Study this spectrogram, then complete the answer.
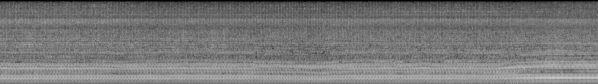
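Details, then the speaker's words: O.S. FS-91S II four-stroke glow engine on test stand, first run: strong, steady high-pitched buzz at even revs with a slight lift near the end. Owner says it feels freer once at operating temperature; normal running. "This is definitely a diamond. And the best part about it is is it getting up to operating temperature helped it a lot because now it feels more free."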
